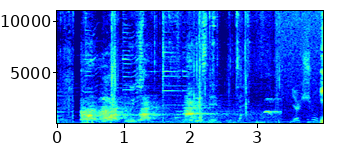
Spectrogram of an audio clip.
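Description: A dog barking a few times.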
